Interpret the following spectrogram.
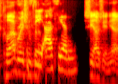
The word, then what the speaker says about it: ASEAN: you're the managing director of, now is it pronounced it's collaboration for the ASEAN.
